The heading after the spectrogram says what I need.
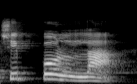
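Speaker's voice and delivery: "cipolla" slowly, the L held long; double consonant shown. Shown as a demonstration. Teacher showing students a doppia, drawn-out double L in "cipolla". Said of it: "é, uma doppia".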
